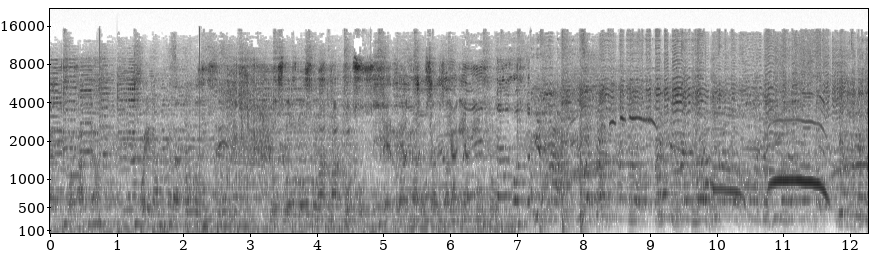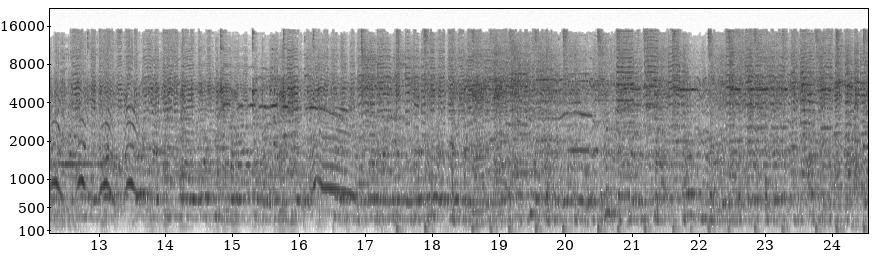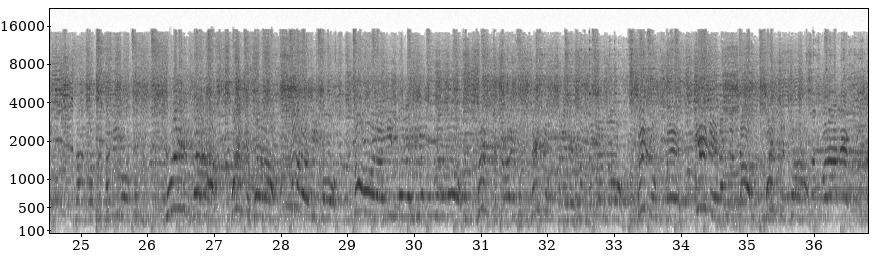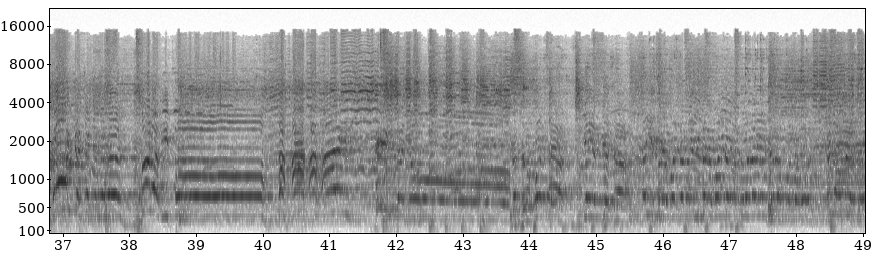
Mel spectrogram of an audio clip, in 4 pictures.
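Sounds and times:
crowd shouting and cheering: 0.0s - 49.0s
music with a steady beat: 0.0s - 49.0s.

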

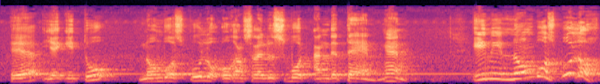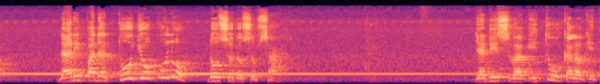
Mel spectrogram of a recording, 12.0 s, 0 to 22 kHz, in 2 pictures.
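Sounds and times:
microphone feedback tone: 0.0s - 12.0s
steady hiss: 0.0s - 12.0s.

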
